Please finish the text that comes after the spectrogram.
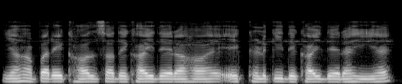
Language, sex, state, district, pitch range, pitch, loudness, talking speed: Hindi, male, Uttar Pradesh, Budaun, 130-140 Hz, 130 Hz, -14 LUFS, 165 wpm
